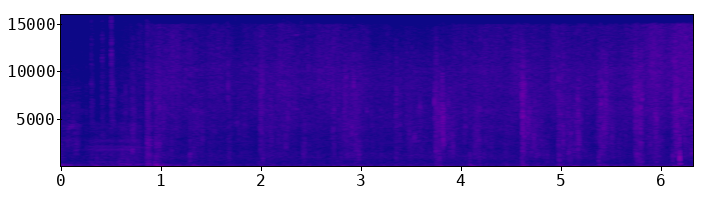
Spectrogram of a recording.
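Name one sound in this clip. Footsteps swish through tall grass outdoors.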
